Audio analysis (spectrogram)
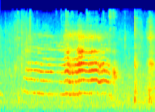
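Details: Ragdoll cat from a household of eleven Ragdolls, indoors: a single drawn-out meow lasting nearly two seconds, clearly harmonic, rising slightly in the middle and then falling away, followed by a soft click.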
